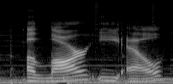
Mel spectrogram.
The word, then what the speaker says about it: Alarielle: tree spirits created by Allarel, the goddess of life in nature. Allar Eel. Man, why do all these elves have such hard to pronounce names? Sorry guys, Lock said I was pronouncing it wrong.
